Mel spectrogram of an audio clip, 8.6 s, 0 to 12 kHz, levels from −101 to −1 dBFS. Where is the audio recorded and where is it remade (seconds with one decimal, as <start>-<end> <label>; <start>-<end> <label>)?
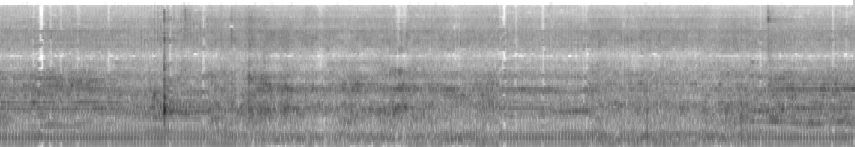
0.0-2.1 recorded; 2.1-5.0 remade; 5.0-5.9 recorded; 5.9-7.5 remade; 7.5-8.6 recorded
